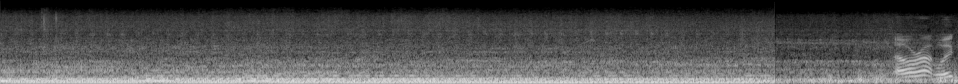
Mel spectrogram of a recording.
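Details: 1977 Chevrolet C10 V8, next-day restart after sitting nearly 2 years, cranks right up: deep even burble at steady idle, no misses, knocks or ticks; healthy idle.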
